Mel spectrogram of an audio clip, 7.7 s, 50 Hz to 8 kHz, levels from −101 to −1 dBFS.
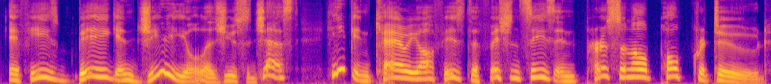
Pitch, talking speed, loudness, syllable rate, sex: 180 Hz, 130 wpm, -17 LUFS, 3.9 syllables/s, male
